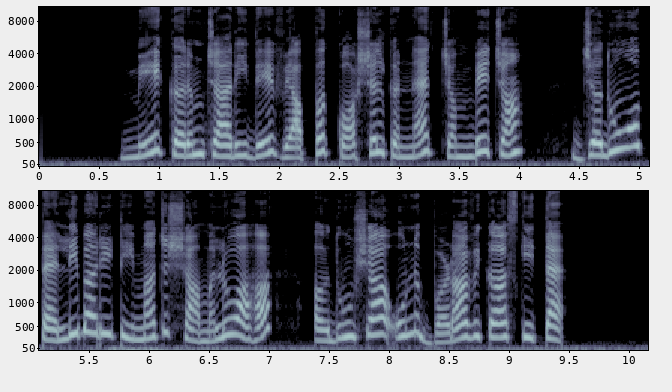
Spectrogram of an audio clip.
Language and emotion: Dogri, surprised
